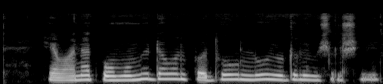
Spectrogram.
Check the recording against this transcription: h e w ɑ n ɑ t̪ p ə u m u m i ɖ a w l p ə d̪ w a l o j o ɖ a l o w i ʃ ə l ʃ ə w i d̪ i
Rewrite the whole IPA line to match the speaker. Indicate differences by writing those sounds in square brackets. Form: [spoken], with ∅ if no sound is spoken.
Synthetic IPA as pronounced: h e w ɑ n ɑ t̪ p ə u m u m i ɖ a w l p ə d̪ w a l o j o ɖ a l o w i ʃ ə l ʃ ə w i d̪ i

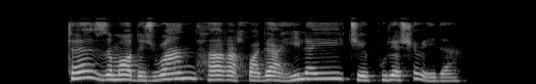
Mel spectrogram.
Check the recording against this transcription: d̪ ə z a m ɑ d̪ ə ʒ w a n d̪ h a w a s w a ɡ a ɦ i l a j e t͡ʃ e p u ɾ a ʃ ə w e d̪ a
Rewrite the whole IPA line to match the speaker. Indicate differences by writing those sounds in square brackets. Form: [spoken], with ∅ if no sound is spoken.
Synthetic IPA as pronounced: [t̪] ə z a m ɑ d̪ ə ʒ w a n d̪ h a [ɣ] a [x] w a ɡ a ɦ i l a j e t͡ʃ e p u ɾ a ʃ ə w e d̪ a

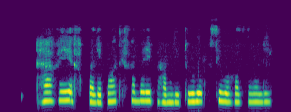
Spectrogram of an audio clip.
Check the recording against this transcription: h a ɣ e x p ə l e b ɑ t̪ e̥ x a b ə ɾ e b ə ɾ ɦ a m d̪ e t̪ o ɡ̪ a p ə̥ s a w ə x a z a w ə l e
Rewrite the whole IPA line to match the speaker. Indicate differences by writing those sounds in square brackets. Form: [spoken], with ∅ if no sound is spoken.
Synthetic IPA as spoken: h a ɣ e x p ə l e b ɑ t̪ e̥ x a b ə ɾ e [p] ə [∅] ɦ a m d̪ e t̪ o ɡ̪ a p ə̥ s [e] w ə [ɣ] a z a w ə l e

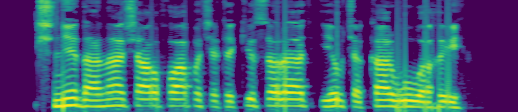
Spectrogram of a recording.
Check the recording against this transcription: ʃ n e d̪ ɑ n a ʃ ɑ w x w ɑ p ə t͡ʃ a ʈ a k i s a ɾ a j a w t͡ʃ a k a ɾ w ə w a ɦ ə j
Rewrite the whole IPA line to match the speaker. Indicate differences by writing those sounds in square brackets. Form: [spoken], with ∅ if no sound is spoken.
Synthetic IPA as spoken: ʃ n e d̪ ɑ n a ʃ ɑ w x w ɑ p ə t͡ʃ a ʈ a k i s a ɾ a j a w t͡ʃ a k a ɾ w ə w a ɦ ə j

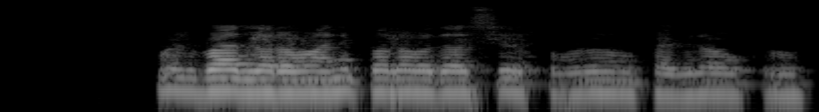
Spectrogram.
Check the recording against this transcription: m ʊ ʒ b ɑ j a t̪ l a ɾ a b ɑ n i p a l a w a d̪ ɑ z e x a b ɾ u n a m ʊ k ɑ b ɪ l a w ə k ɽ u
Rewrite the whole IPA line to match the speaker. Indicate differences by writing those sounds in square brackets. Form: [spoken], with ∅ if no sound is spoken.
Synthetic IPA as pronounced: m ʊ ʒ b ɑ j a [d̪] l a ɾ a [w] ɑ n i p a l a w a d̪ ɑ [s] e x a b ɾ u n a m ʊ k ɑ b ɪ l a w ə k ɽ u

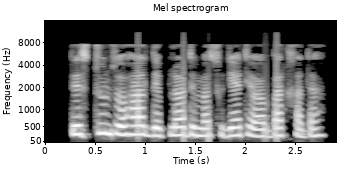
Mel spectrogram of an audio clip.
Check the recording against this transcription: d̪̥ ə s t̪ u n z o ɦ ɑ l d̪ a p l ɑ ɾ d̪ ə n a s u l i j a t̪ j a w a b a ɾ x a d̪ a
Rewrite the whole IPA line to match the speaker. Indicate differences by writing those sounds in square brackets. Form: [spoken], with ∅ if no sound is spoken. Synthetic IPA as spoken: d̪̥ ə s t̪ u n z o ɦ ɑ l d̪ [ə] p l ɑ ɾ d̪ ə [m] a s u l i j a t̪ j a w a b a ɾ x a d̪ a

